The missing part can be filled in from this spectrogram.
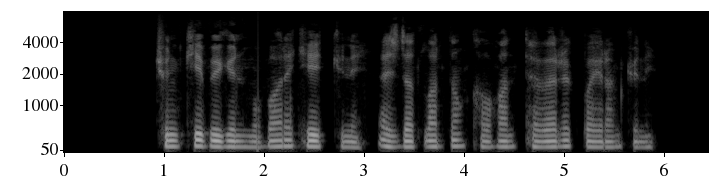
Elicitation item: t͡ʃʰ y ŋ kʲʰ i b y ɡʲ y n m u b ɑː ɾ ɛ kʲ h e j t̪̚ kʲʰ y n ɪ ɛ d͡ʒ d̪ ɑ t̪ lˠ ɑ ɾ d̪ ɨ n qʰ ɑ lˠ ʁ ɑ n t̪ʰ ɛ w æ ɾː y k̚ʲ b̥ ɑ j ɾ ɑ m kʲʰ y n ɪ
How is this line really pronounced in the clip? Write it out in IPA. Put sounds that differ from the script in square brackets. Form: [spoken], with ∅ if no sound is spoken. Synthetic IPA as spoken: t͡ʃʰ y ŋ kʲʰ i b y ɡʲ y n m u b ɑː ɾ ɛ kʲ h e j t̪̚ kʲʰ y n ɪ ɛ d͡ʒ d̪ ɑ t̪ lˠ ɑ ɾ d̪ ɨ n qʰ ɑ lˠ ʁ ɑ n t̪ʰ ɛ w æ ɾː y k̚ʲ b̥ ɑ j ɾ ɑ m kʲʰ y n ɪ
